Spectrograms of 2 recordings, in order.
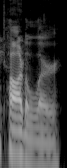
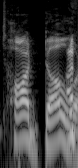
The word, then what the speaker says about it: toddler: It's two syllables. – Toddler. – He's saying three.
